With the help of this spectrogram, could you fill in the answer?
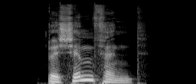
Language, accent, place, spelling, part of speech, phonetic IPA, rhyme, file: German, Germany, Berlin, beschimpfend, verb, [bəˈʃɪmp͡fn̩t], -ɪmp͡fn̩t, De-beschimpfend.ogg
- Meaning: present participle of beschimpfen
